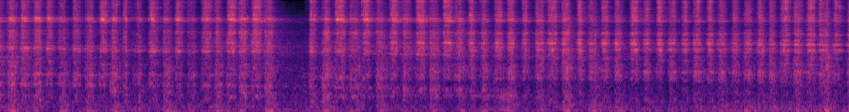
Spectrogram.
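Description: Magic Saw hand saw cutting through a copper pipe clamped in a vise: fast, even back-and-forth rasping strokes, about four a second, with a short break about three seconds in.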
